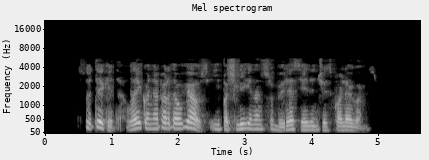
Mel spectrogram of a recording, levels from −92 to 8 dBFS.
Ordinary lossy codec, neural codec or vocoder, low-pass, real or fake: AAC, 24 kbps; codec, 16 kHz, 16 kbps, FreqCodec, larger model; 5.4 kHz; fake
